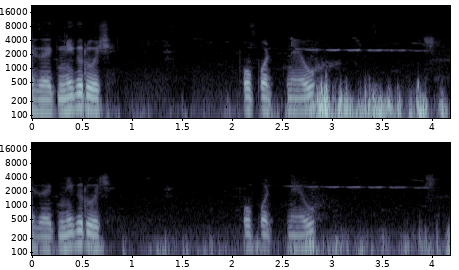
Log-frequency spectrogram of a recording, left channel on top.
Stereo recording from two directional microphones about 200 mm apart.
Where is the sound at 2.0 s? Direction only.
45° left (ahead or behind).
